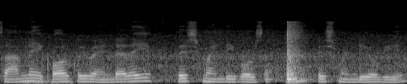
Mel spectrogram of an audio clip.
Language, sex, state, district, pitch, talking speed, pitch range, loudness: Hindi, male, Madhya Pradesh, Katni, 125 Hz, 235 wpm, 115-135 Hz, -22 LUFS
